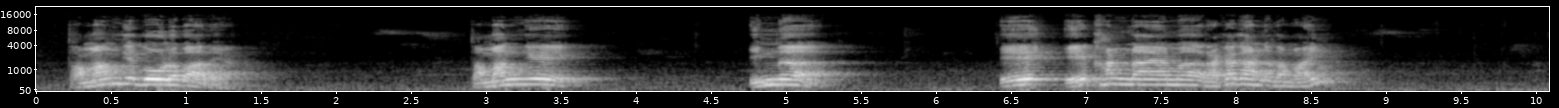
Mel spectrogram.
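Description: A middle-aged man speaks firmly into microphones close by, in short bursts with pauses.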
